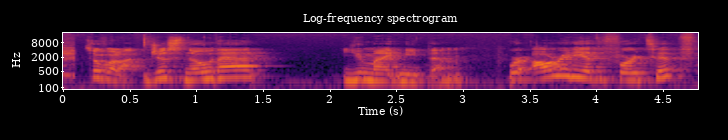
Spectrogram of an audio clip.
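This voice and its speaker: A woman's high pitch, with audible room echo and noticeable background noise. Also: ordinary pitch variation, moderate pace. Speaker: travel vlogger. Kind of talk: casual tutorial.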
